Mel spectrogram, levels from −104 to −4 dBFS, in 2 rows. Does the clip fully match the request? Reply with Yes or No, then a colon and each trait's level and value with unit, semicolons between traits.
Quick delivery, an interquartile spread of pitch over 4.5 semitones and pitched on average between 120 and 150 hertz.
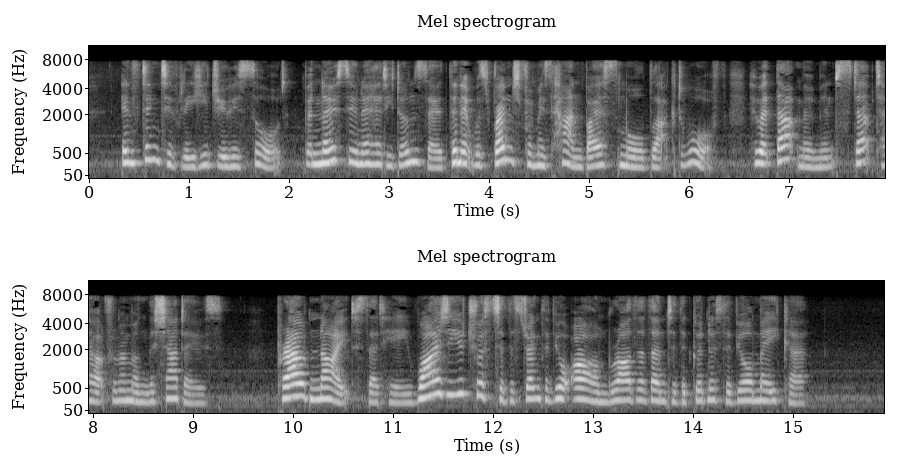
No: fast, 210 wpm; average, 5.0 semitones; high, 230 Hz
